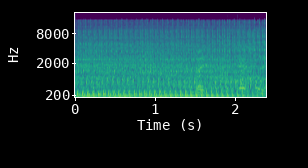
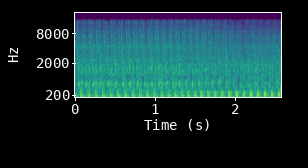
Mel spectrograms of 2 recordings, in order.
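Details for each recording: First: 2000 Kawasaki Lakota single that smokes and burns oil (owner suspects rings), after an oil and filter change, on the stock carburetor, idling as it runs out of gas: a fast, even light valve tick rides over the thump. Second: 2000 Kawasaki Lakota single that smokes and burns oil (owner suspects rings), just after an oil and filter change, started in neutral: starter cranks briefly, it catches and settles into a steady, even idle with no knocks, ticks or rattles.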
